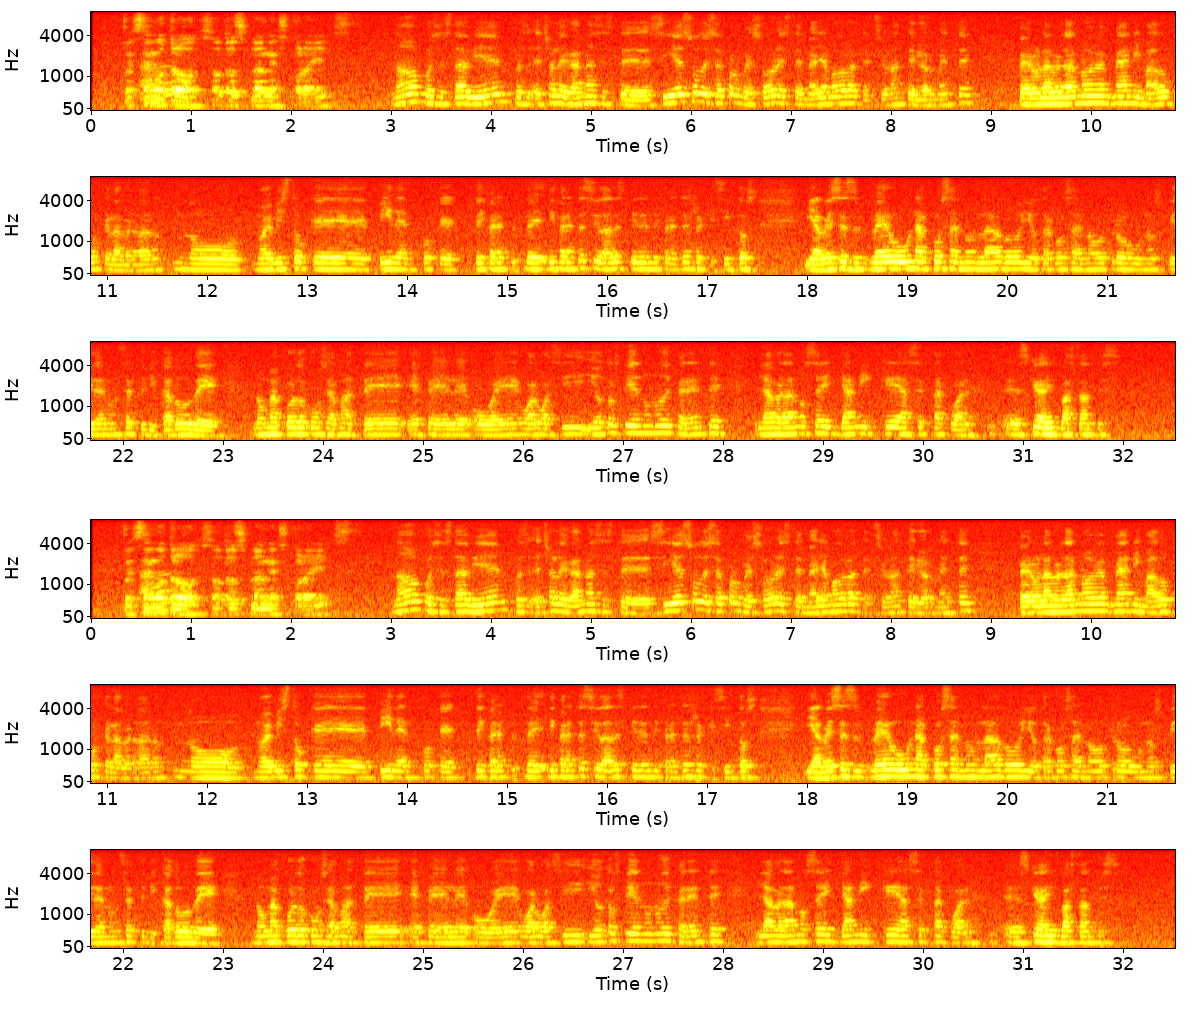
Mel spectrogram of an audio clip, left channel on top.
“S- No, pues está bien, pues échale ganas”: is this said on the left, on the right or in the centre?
Left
